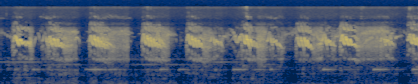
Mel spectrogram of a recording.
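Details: A brown shrike chick kept by hand since hatching calls in rapid rasping bursts, nearly continuous harsh screeches broken by short gaps, about one per second.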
